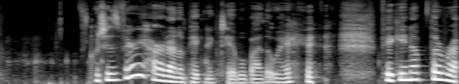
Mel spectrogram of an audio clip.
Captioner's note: laughs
